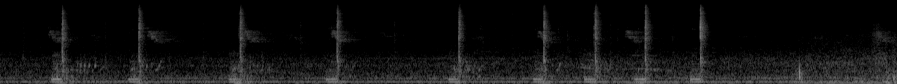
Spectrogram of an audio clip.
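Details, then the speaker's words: Broken window AC unit, fan stopped, after pressing the reset button: sharp clicks about once a second over a faint low hum as the compressor tries but never starts; owner suspects a fault or short, unconfirmed. "The compressor there tries to turn on, but it can't because it doesn't let it. So there must be some kind of like fault, I guess, somewhere in here, or a short out."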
